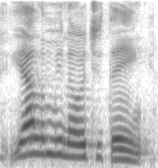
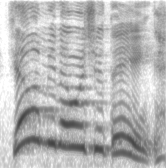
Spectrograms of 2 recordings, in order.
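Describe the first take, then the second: First: Said in the usual way. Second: Pitched way up, sing-song; high sing-song. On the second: Pretend. Repeats sign-off in two voices.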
